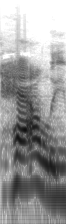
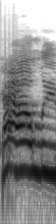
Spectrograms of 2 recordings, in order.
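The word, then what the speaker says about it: Halle: wrong haly Bailey because it's not haly because is it haly it's hi Bailey yeah Hy Bailey uhhuh her son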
